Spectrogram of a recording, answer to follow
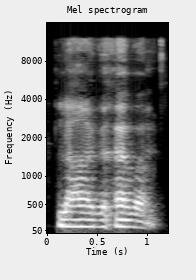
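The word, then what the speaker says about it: लाघवम्: Yasyasi laghavam. This gha is an aspirated gha, which is the fourth letter in the ka class of consonants, or ka varga. Laghavam.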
